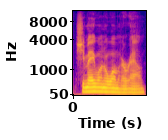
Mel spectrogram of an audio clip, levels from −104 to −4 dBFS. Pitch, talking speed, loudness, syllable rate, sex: 110 Hz, 245 wpm, -13 LUFS, 5.8 syllables/s, male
